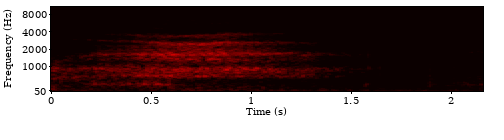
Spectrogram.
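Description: A man's long, audible exhale, a full breath out that swells and then fades away over about a second and a half.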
